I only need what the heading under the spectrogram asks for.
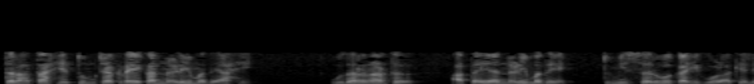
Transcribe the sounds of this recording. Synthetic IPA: t̪əɾat̪aɦet̪umt͡ɕjakəɽeːkanəɭiːməd̪ʱːjeaɦe | ud̪aɾəɳaɾt̪ʰə | a̰t̪ajanəɭiːməd̪ʱːjet̪um̤iːsəɾʋəkaɦiːɡoɭakele

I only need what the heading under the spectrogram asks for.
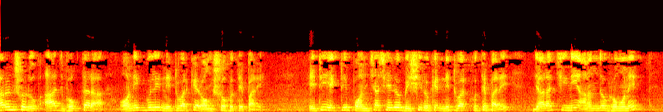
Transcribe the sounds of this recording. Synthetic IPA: aɾonʃoɾupad͡ʑbʱoɡt̪aɾa | ɔnek̚ɡulineʈwaɾkeɾɔŋʃoɦot̪epaɾe | eʈiek̚ʈipɔnt͡ɕaʃeɾobeʃiɾokʰeɾneʈwaɾkɦot̪epaɾe | d͡ʑaɾat͡ɕinianond̪obʱɾomone

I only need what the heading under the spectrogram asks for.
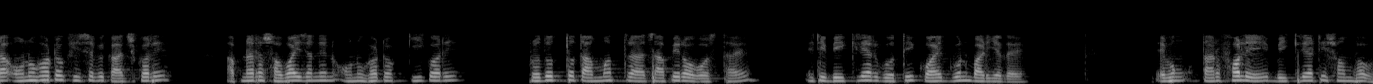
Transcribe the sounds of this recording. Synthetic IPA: aʔonuɡʱɔʈokɦiʃebekad͡ʑkɔɾe | a̰pnaɾaʃɔbajd͡ʑanenonuɡʱɔʈokːikɔɾe | pɾod̪ot̪ːot̪abmat̪ːɾat͡ɕapeɾɔbost̪ʰae | eʈibikɾijaɾɡot̪ikɔek̚ɡonbaɽijed̪ɛe | ḛboŋt̪aɾfɔlebikɾijaʈiʃɔmbʱob

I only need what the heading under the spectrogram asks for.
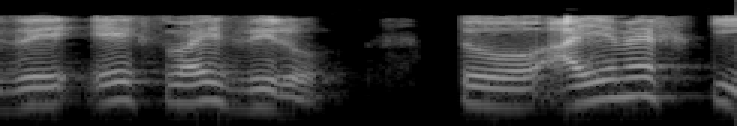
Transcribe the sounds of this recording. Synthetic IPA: zeːkswajsziːɾo̰ | t̪oa̰ːjemefki

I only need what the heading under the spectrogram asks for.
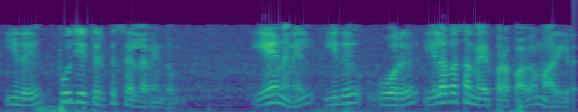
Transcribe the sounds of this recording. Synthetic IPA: ɪðɯpuːd͡ʒɪjɐt̪ːɪrkɯsɛlːɐʋḛːɳɖɯ̰m | eːnɐnɪlɪðɯɔɾɯɪlɐʋɐsɐmeːrpɐɾɐpːaːɣɐmaːrɪɣɪɾɐ

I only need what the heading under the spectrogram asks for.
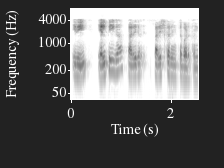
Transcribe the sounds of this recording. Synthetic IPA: id̪i | elpiɡɐɐpɐɾiʂkɐɾiɲt͡ʃɐbɐɽut̪und̪

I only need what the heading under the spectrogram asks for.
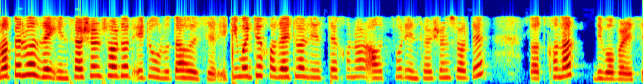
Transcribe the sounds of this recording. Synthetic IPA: ɔnɔt̚pɛlbɔzɛinsaɹsɔnsɔɹtɔtejtuːlutaɦojsilḭtimojdʱːɛxɔzajtʊwalistɛkʰɔnɔɹa̰wt̚pʰutinsaɹsɔnsɔɹtɛ | tɔtkʰɔnat̚dibɔpaɹisi

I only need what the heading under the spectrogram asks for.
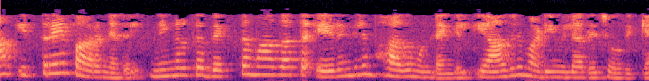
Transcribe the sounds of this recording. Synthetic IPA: aːmit̪rɐjumpɐrɐɲːɐðilniŋːɐɭkɨʋje̞k̚t̪ɐmaːɣaːt̪ːɐʔeːðe̞ŋɡilumbʱaːɣɐmuɳɖe̞ŋɡiljaːðoɾumɐɽijumilːaːðe̞t͡ɕo̞ːd̪ikʲːaː

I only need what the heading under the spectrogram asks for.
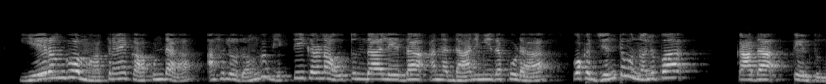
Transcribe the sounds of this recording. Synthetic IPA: eːɾɐŋɡoːmaːt̪ɾɐme̞ːkaːkuɳɖaːɐsɐluːɾɐŋɡuʋjɐk̚t̪iːkɐɾɐɳɐːwut̪und̪aːlɛːd̪aːʔɐnːɐd̪aːnimiːd̪ɐkuːɽaːokɐd͡ʒent̪umunɐlupɐ | kaːd̪aːt̪e̞ːlut̪und̪i

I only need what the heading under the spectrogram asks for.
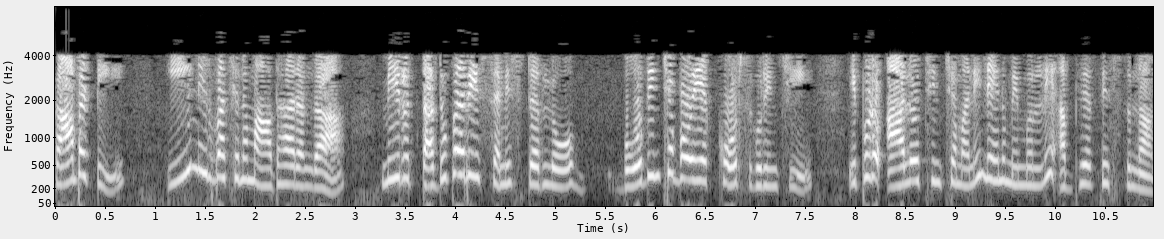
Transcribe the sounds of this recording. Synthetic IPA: kaːbɐʈːi | iːniɾʋɐt͡ʃɐnɐmaːd̪ʱaːɾɐŋɡaː | miːɾut̪ɐd̪upɐɾisemisʈɐɾlo̞ː | bo̞ːd̪iɲt͡ʃɐboːje̞ːkoːɾsɡuɾiɲt͡ʃiː | pːuɽuʔaːlo̞ːt͡ʃiɲt͡ʃɐmɐnine̞ːnumimːulniʔɐbʱjɐɾd̪ist̪unːaːnu

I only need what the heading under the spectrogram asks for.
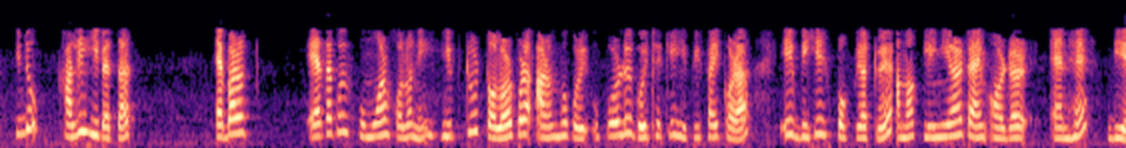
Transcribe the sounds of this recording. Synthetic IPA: kintu | kʰaliɦipɛtat̚ | ɛbaɹɔt̚ | ɛtakojxumuwaɹxɔlɔniɦip̚tʊɹtɔlɔɹpɔɹaʔaɹɔmbʱɔkoɹiʔupɔɹlojɡojtʰakiɦipipʰajkɔɹaejbixexpɹokɹijatʊɛʔamakklinijaɹtajmʔɔɹdaɹɛnɦɛ | dijɛ

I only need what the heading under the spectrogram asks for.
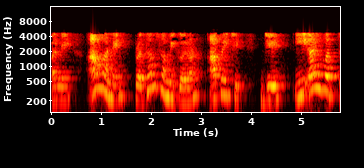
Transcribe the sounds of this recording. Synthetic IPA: əne | amənepɾət̪ʰəmsəmikəɾəɳapet͡ʃʰe | d͡ʒeiajʋət̪t̪

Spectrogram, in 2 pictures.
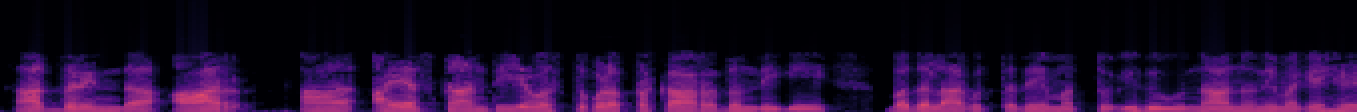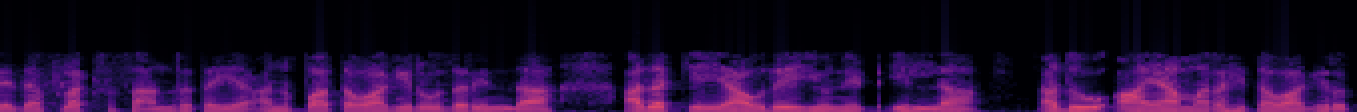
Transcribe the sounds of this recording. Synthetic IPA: aːd̪ːɐɾind̪ɐʔaːɾ | ɐjɐskaːnt̪ijɐʋɐst̪uɡɐɭɐpɾɐkaːɾɐd̪o̞nd̪iɡe̞ | bɐd̪ɐlaːɡut̪ːɐd̪e̞mɐt̪ːuʔid̪unaːnunimɐɡe̞ɦe̞ːɭid̪ɐpʰlɐkssa̰ːnd̪ɾɐt̪ɛjɐʔɐnupaːt̪ɐʋaːɡiɾuʋud̪ɐɾind̪ɐɐd̪ɐkːe̞jaːʋud̪eːjuniʈilːɐ | ɐd̪uʔaːjaːmɐɾɐɦit̪ɐʋaːɡiɾut̪ː

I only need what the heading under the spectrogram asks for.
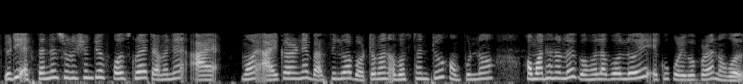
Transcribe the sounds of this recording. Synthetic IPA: zodiɛkstɛndɛnsolusɔntʊɛpʰɔlskɔɹɛtaɹmanɛʔmojʔa̰ɹkaɹanɛbasilʊwabɔɹtɔmanɔ̰bɔstʰantʊxɔmpʊɹnɔxɔmadʱanɔlojbɔɦɔlabɔlojḛkukoɹibɔpɔɹanɔɡol

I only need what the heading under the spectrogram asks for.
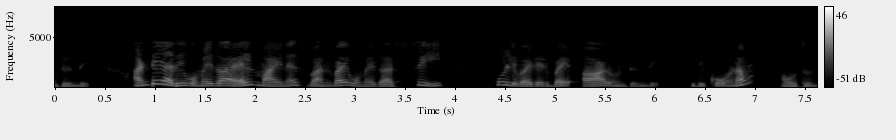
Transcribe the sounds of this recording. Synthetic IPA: uɳʈund̪ḭ | ɐɳʈe̞ːɐd̪iomeɡaːelmɐjnɐsʋɐnbɐjomeːɡaːsi | huːlɖiʋɐjɖeɖbɐjaːɾuɳʈund̪i | id̪ikɔːɳɐm | ɐwt̪ṵnd̪i

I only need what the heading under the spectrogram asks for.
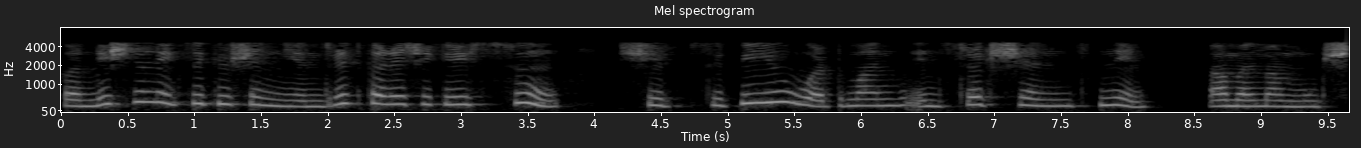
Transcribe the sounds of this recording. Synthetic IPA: kəɳɖiɕnəleksekjuɕənːijə̃nt̪ɾit̪kəɾaɕekisũ | ipsipijuʋəɾt̪manḭnsʈɾekʃənsne | aməlmamukʃ

